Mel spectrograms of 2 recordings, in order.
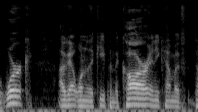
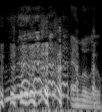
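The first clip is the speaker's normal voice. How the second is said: laughing shout; 10 semitones higher, 7 dB louder, much slower than usual. Real, not acted. Joking banter, laughing.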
